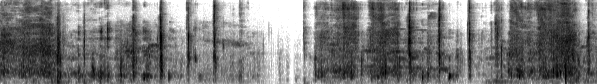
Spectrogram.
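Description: A person chewing a mouthful of rice and silkworm larvae close to a clip-on microphone: wet smacking with many sharp clicks and crunches. The chewing stops briefly about four seconds in, then starts again.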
